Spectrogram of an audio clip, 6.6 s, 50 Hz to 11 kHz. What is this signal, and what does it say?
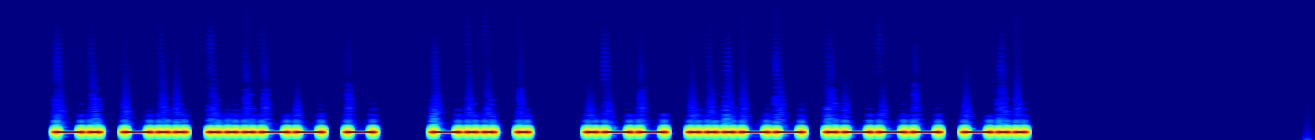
Morse code, heard as a keyed tone, about 28 wpm, 700 Hz. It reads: ND3T DE W3JD
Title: USA Callsign DE Callsign - 4 Characters - 28wpm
